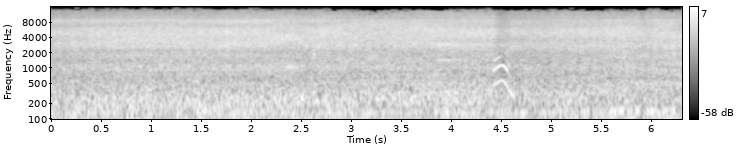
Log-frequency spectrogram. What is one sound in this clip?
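A waterfall roars steadily into a pool.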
